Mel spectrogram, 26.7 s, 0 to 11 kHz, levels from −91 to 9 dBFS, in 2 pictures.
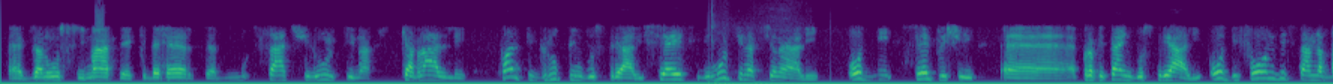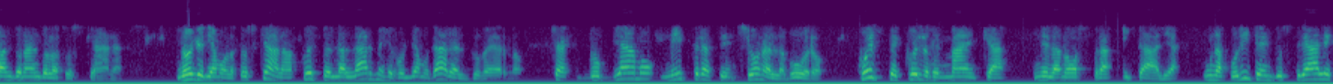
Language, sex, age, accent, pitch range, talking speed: Italian, male, 50-69, native, 160-245 Hz, 125 wpm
